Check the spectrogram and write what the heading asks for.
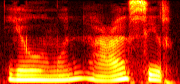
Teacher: سین سیٹی والی آواز کے ساتھ، اور رو کو جب ساکن کریں گے تو وہ ہوگا لائٹ کیونکہ اس سے پہلے ہے کسرہ عاصر. · یوم عسر یہاں پر ہے سین سیٹی والی آواز کے ساتھ، اور رو کو جب ساکن کریں گے تو وہ ہوگا لائٹ کیونکہ اس سے پہلے ہے کسرہ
